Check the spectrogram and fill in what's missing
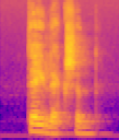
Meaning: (verb) to telex; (noun) plural of telex
- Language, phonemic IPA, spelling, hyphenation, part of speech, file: Dutch, /ˈteː.lɛk.sə(n)/, telexen, te‧le‧xen, verb / noun, Nl-telexen.ogg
